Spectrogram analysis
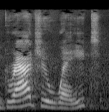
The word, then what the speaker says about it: graduate: different vowel quality so when we are talking about the verb to graduate the sound is eight 88 but when we're talking about the noun a person who has already graduated from a school that person is a gradu it so like the letters it it all right so I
